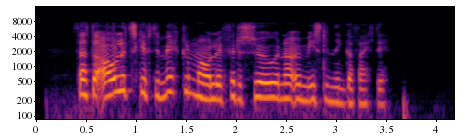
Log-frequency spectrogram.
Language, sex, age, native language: Icelandic, female, 30-39, Icelandic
